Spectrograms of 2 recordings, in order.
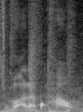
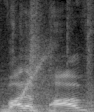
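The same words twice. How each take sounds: First: The second word sounds like 'pow'. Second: The second word does not sound like 'pow'. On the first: The speaker calls it right. "Like, pow" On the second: The speaker calls it wrong. "that's not how you say it"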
